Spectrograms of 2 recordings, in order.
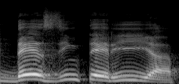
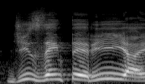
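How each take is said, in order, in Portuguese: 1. A palavra começa com des e tem -sin-. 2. A palavra começa com dis e tem -sen-. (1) "em vez de desinteria" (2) "Disenteria em vez de"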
